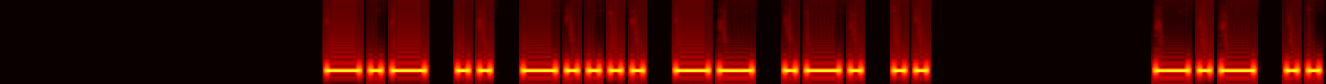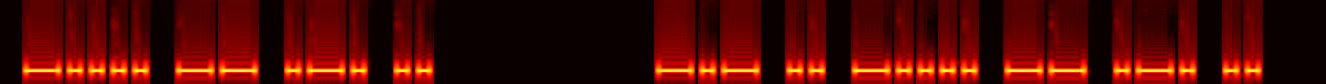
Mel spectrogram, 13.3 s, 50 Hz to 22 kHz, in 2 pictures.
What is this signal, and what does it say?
Morse code, heard as a keyed tone, about 22 wpm, 700 Hz. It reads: KI6MRI KI6MRI KI6MRI
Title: USA Call Signs - 6 Characters - Repeated 3x - 22wpm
